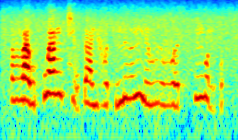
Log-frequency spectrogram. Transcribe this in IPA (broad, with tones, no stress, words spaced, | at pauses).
va˧˩w hwa˧ŋ t͡ɕə̰˧˨wɗa̤˨˩jvə˨˩t̚ nɨ˨˦ə̯ ŋe˧˩vɨ̤˨˩ə̯vəː˨˩t̚ | ŋo̰˧˨nʔ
